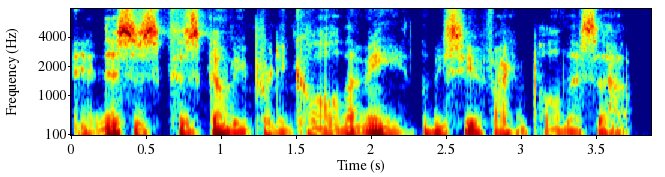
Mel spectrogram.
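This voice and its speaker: A man's voice: fairly low pitch, fairly even intonation, quick pace, fairly bright tone, slightly rough, no echo, studio quality. A man hosting a casual livestream, chatting in an informal, rambling way. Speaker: livestream host.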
